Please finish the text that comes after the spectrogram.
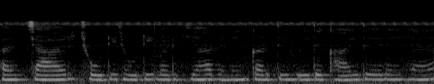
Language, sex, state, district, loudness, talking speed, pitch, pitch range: Hindi, female, Uttar Pradesh, Varanasi, -38 LUFS, 150 wpm, 225 Hz, 220-230 Hz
